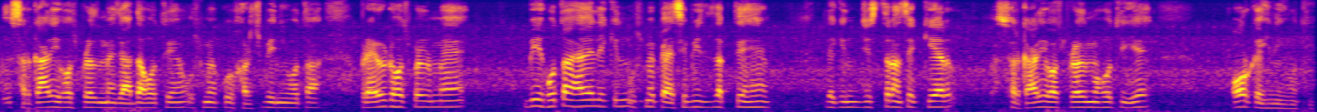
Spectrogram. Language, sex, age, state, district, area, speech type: Urdu, male, 45-60, Delhi, Central Delhi, urban, spontaneous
